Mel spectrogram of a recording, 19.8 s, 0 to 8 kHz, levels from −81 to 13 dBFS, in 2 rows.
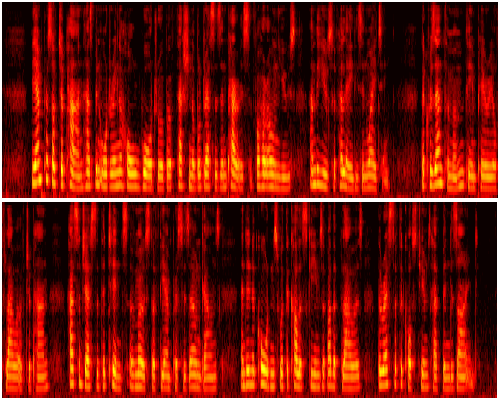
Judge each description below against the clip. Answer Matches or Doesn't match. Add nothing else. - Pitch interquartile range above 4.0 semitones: Doesn't match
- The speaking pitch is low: Doesn't match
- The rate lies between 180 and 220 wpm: Matches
